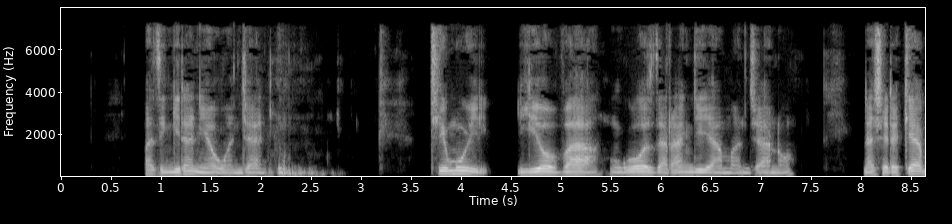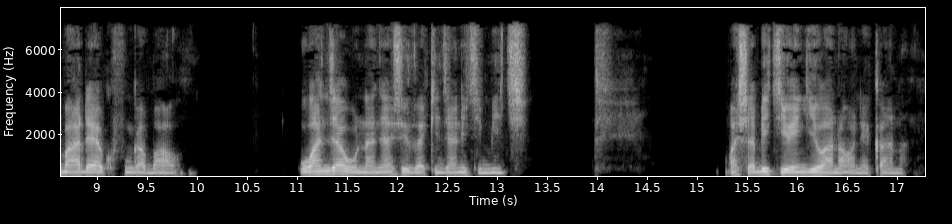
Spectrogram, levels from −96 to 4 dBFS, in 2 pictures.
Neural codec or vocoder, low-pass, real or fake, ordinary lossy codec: codec, 16 kHz, 4.8 kbps, FACodec; 7.2 kHz; fake; MP3, 48 kbps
